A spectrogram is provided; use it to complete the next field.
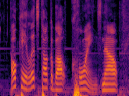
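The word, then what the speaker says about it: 円: course is Yen uh in Japanese pronunciation it's not Yen though it's n and I'll start off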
